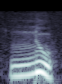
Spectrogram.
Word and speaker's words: nous: So keep in mind that final S is not pronounced. Alright. So you get this nous.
